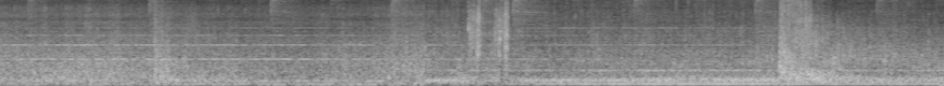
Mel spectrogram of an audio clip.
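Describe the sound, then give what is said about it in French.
Gunshots fired at a floating cooler to sink it: a few dull, muffled reports spread over several seconds, barely rising above a steady, noisy background rumble. “faire couler la glacière en tirant dessus à l'aide de son arme à feu”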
